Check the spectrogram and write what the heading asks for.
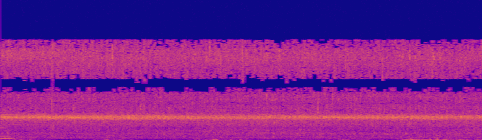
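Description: Shallow river water running and splashing over rocks, with a steady high-pitched tone above it. Low rumbling buffets come in near the end.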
